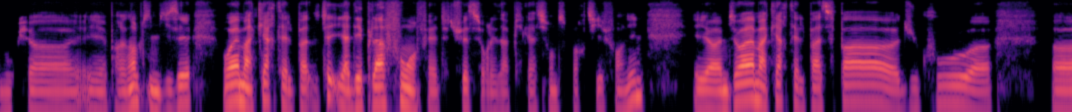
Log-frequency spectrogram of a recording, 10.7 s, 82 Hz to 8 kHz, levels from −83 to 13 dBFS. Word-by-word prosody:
donc 95 Hz, 0 st, -13 dB, 0.2 s
heu 95 Hz, 0 st, -5 dB
et 100 Hz, -1 st, -7 dB
par 100 Hz, -, -8 dB
exemple 120 Hz, +5 st, 0 dB
il 105 Hz, -, -2 dB
me 95 Hz, -, -1 dB
disait: 100 Hz, +7 st, 0 dB, 0.3 s
«Ouais 130 Hz, +3 st, +7 dB
ma 115 Hz, -4 st, +6 dB
carte 135 Hz, +3 st, 0 dB
elle 110 Hz, -4 st, -1 dB
passe» 110 Hz, +2 st, -1 dB
tu -, -, +1 dB
sais, -, -, 0 dB
il -, -, -6 dB
y -, -, +1 dB
a -, -, +4 dB
des 110 Hz, +1 st, +1 dB
plafonds 120 Hz, 0 st, +4 dB
en -, -, -1 dB
fait, 95 Hz, 0 st, -7 dB
tu -, -, -3 dB
sais 105 Hz, -, -1 dB
sur 95 Hz, -2 st, -2 dB
les 90 Hz, 0 st, -11 dB
applications 95 Hz, +2 st, -5 dB
de 100 Hz, -, -7 dB
sportifs 105 Hz, +2 st, -7 dB
en 95 Hz, -, -7 dB
ligne, 135 Hz, +8 st, -4 dB, 0.5 s
et 105 Hz, 0 st, -2 dB
heu, 100 Hz, -, +3 dB
il -, -, +1 dB
me 100 Hz, -, 0 dB
dit: 125 Hz, -, -1 dB
«Ouais 140 Hz, +2 st, +9 dB
ma 130 Hz, -, +6 dB
carte 130 Hz, -2 st, -2 dB
elle 110 Hz, -4 st, -4 dB
passe 110 Hz, 0 st, +3 dB
pas, 125 Hz, -3 st, +2 dB
heu, -, -, -6 dB
du 105 Hz, +1 st, -12 dB
coup, 120 Hz, 0 st, -5 dB
heu 95 Hz, 0 st, -3 dB, 0.6 s
heu, -, -, -2 dB
105 Hz, 265 wpm, -23 LUFS, 95-120 Hz, 0.6 s, Ouais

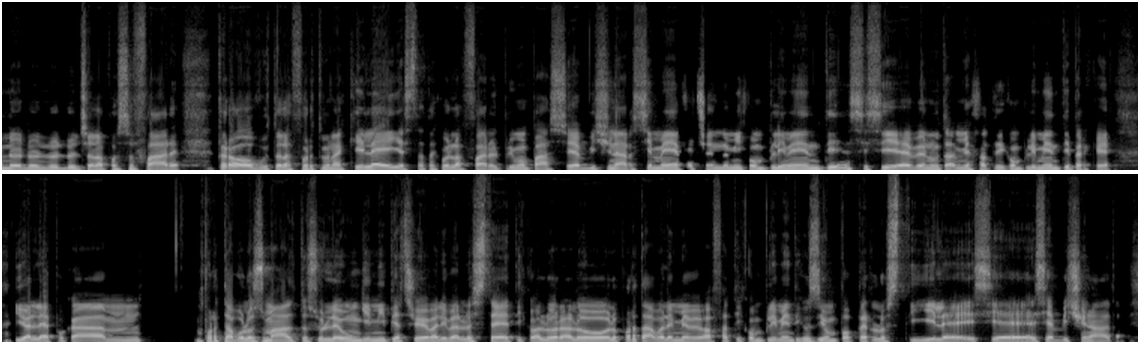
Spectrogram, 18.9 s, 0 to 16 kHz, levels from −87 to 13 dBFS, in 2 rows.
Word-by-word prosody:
no 120 Hz, 0 st, +2 dB
no 115 Hz, 0 st, -1 dB, 0.2 s
non 115 Hz, +1 st, -1 dB
ce 120 Hz, -, -3 dB
la 115 Hz, -, +1 dB
posso 120 Hz, +5 st, -4 dB
fare. 130 Hz, +5 st, 0 dB, 0.3 s
Però 180 Hz, -1 st, +3 dB
ho -, -, +6 dB
avuto 125 Hz, -1 st, -2 dB
la 125 Hz, -, +2 dB
fortuna 125 Hz, -1 st, -2 dB
che 120 Hz, 0 st, -1 dB
lei 130 Hz, -3 st, +4 dB
è 115 Hz, -, 0 dB
stata 115 Hz, +1 st, -7 dB
quella 115 Hz, -2 st, 0 dB
a -, -, -9 dB
fare 110 Hz, 0 st, -2 dB
il 110 Hz, -, -6 dB
primo 115 Hz, -1 st, -3 dB
passo 115 Hz, 0 st, -3 dB
e -, -, +4 dB
avvicinarsi 110 Hz, +4 st, -2 dB
a -, -, -2 dB
me 135 Hz, +2 st, +2 dB
facendomi 110 Hz, -1 st, -3 dB
i 110 Hz, -, -3 dB
complimenti 120 Hz, -, +1 dB
sì, 135 Hz, -6 st, -4 dB
sì, 110 Hz, -3 st, 0 dB
è 105 Hz, +1 st, +4 dB
venuta 115 Hz, 0 st, 0 dB
mi 110 Hz, +1 st, -2 dB
ha -, -, -1 dB
fatto 120 Hz, +1 st, -6 dB
i -, -, 0 dB
complimenti 115 Hz, -1 st, -1 dB
perché -, -, -2 dB, 0.3 s
io 120 Hz, -1 st, +4 dB
all'epoca, 115 Hz, -2 st, +2 dB
mhmm, 105 Hz, 0 st, -4 dB, 0.5 s
portavo 115 Hz, +1 st, +1 dB
lo 115 Hz, -, +3 dB
smalto 120 Hz, 0 st, +2 dB
sulle 110 Hz, -2 st, +1 dB
unghie, 110 Hz, -1 st, +2 dB
mi 105 Hz, 0 st, +1 dB
piaceva 120 Hz, +1 st, +2 dB
a -, -, +1 dB
livello 105 Hz, +3 st, +1 dB
estetico, 130 Hz, -6 st, +1 dB
allora 100 Hz, 0 st, +3 dB
lo 100 Hz, 0 st, +3 dB
lo 115 Hz, -, +1 dB
portavo 200 Hz, -, 0 dB
e -, -, +1 dB
lei 100 Hz, -, +2 dB
mi 100 Hz, -, 0 dB
aveva 100 Hz, 0 st, +1 dB
fatto -, -, -6 dB
i -, -, -8 dB
complimenti, 100 Hz, -1 st, -2 dB
così 105 Hz, -1 st, 0 dB
un 100 Hz, 0 st, +1 dB
po' 105 Hz, -, -2 dB
per 105 Hz, -, -1 dB
lo 115 Hz, +1 st, -1 dB
stile, 115 Hz, -, 0 dB
e -, -, 0 dB
si -, -, -1 dB
è -, -, +3 dB
si -, -, -3 dB
è -, -, +4 dB
avvicinata 95 Hz, -2 st, -3 dB
115 Hz, 240 wpm, -24 LUFS, 105-120 Hz, 0.5 s, ho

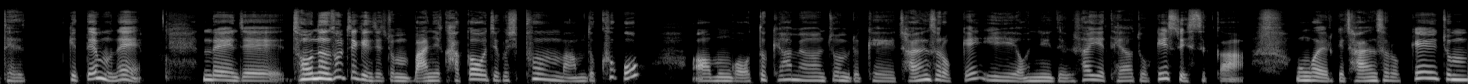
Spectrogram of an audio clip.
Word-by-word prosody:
됐기 170 Hz, +4 st, -9 dB
때문에 245 Hz, -5 st, +4 dB, 0.6 s
근데 210 Hz, -3 st, +3 dB
인제 175 Hz, +4 st, 0 dB
저는 255 Hz, +3 st, +9 dB
솔직히 285 Hz, -8 st, +3 dB
인제 170 Hz, -1 st, -5 dB
좀 160 Hz, -2 st, -4 dB
많이 175 Hz, +2 st, +3 dB
가까워지고 220 Hz, -6 st, 0 dB
싶은 245 Hz, +4 st, -1 dB
마음도 160 Hz, -4 st, -5 dB
크고 345 Hz, +6 st, -2 dB, 0.5 s
아 170 Hz, -, 0 dB
뭔가 165 Hz, -2 st, -4 dB
'어떻게 190 Hz, +7 st, -6 dB
하면 190 Hz, -5 st, -3 dB
좀 195 Hz, -2 st, -5 dB
이렇게 155 Hz, -1 st, -9 dB
자연스럽게 210 Hz, -, 0 dB
이 180 Hz, -6 st, -5 dB
언니들 155 Hz, 0 st, -4 dB
사이의 210 Hz, -2 st, -1 dB
대화도 165 Hz, -1 st, -8 dB
낄 265 Hz, +1 st, +3 dB
수 -, -, +3 dB
있을까? -, -, -2 dB, 0.5 s
뭔가 190 Hz, -2 st, +2 dB
이렇게 160 Hz, +1 st, -5 dB
자연스럽게 175 Hz, -, +1 dB
좀 220 Hz, -3 st, +3 dB
185 Hz, 300 characters per minute, -26 LUFS, 165-225 Hz, 0.6 s, 저는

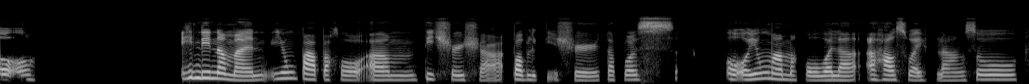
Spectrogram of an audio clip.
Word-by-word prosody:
oo. 225 Hz, -1 st, 0 dB, 1.5 s
Hindi 300 Hz, +1 st, +6 dB
naman. 210 Hz, -6 st, +4 dB
'Yung 275 Hz, +1 st, -3 dB
papa 225 Hz, -3 st, +4 dB
ko, 205 Hz, -3 st, -3 dB
um, 205 Hz, 0 st, -1 dB
teacher 215 Hz, -4 st, -3 dB
siya, 185 Hz, -, -4 dB
public 215 Hz, -3 st, 0 dB
teacher. 190 Hz, -1 st, -5 dB
Tapos, 220 Hz, +1 st, -1 dB, 0.5 s
oo, 230 Hz, -2 st, +1 dB
'yung 260 Hz, +4 st, +1 dB
mama 230 Hz, -4 st, +3 dB
ko, 195 Hz, -1 st, -1 dB
wala 195 Hz, -1 st, +1 dB, 0.2 s
ah, 230 Hz, -, +3 dB
housewife 215 Hz, -4 st, 0 dB
lang. 185 Hz, +1 st, -6 dB
So 225 Hz, +1 st, -2 dB
220 Hz, 120 wpm, -24 LUFS, 200-230 Hz, 1.5 s, Hindi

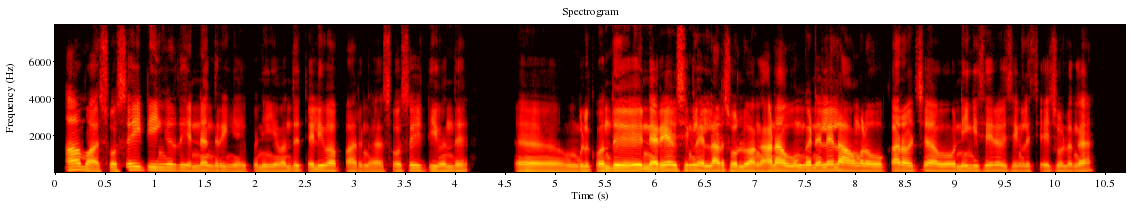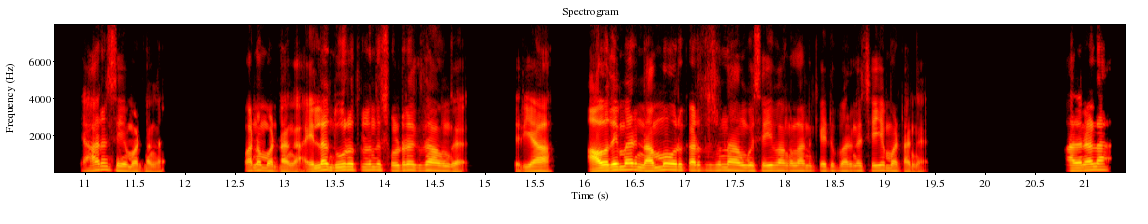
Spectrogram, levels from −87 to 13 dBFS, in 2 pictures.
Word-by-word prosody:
ஆமா, 165 Hz, -3 st, +3 dB, 0.2 s
சொசைட்டிங்கிறது 155 Hz, +3 st, -1 dB
என்னங்கிறீங்க? 125 Hz, -4 st, -3 dB
இப்ப 105 Hz, +1 st, -14 dB
நீங்க 110 Hz, +1 st, -3 dB
வந்து 120 Hz, +4 st, -3 dB
தெளிவா 130 Hz, +3 st, +1 dB
பாருங்க. 105 Hz, -2 st, -4 dB, 0.2 s
சொசைட்டி 130 Hz, +2 st, -3 dB
வந்து, 120 Hz, +1 st, -3 dB, 0.6 s
அ -, -, 0 dB, 0.5 s
உங்களுக்கு 110 Hz, +2 st, -3 dB
வந்து 130 Hz, +3 st, +3 dB, 0.3 s
நெறைய 125 Hz, +5 st, +6 dB
விஷயங்கள 140 Hz, +1 st, 0 dB
எல்லாரும் 130 Hz, 0 st, +1 dB
சொல்லுவாங்க. 120 Hz, -2 st, +1 dB
ஆனா 140 Hz, -, +5 dB
உங்க 135 Hz, +2 st, +1 dB
நிலையில 150 Hz, +1 st, +3 dB
அவங்கள 130 Hz, -1 st, +1 dB
உட்கார 140 Hz, +5 st, 0 dB
வச்சு, 130 Hz, +1 st, -9 dB, 0.4 s
நீங்க 130 Hz, 0 st, -1 dB
செய்ற 135 Hz, +1 st, -1 dB
விஷயங்கள 120 Hz, -1 st, -6 dB
செய்ய -, -, -4 dB
சொல்லுங்க, 125 Hz, 0 st, -1 dB, 0.7 s
யாரும் 160 Hz, +3 st, -1 dB
செய்ய 120 Hz, -2 st, 0 dB
மாட்டாங்க, 95 Hz, -3 st, -5 dB, 0.9 s
பண்ண 150 Hz, 0 st, +1 dB
மாட்டாங்க, 105 Hz, -4 st, -1 dB, 0.2 s
எல்லாம் 160 Hz, +1 st, +3 dB
தூரத்துலருந்து 160 Hz, -1 st, 0 dB
சொல்றதுக்கு 145 Hz, +1 st, -1 dB
தான் 140 Hz, -2 st, +3 dB
அவங்க. 115 Hz, -6 st, -2 dB, 0.6 s
சரியா? 110 Hz, +2 st, +2 dB, 0.5 s
அதே 150 Hz, +3 st, +8 dB
மாரி 175 Hz, -1 st, +4 dB
நம்ம 160 Hz, +5 st, +3 dB
ஒரு 155 Hz, -, 0 dB
கருத்து 145 Hz, 0 st, 0 dB
சொன்னா, 150 Hz, 0 st, +1 dB
அவங்க 135 Hz, 0 st, 0 dB
செய்வாங்களான்னு 130 Hz, -2 st, -2 dB
கேட்டுப் 120 Hz, 0 st, -5 dB
பாருங்க, 120 Hz, +2 st, -3 dB
செய்ய 135 Hz, +1 st, 0 dB
மாட்டாங்க. 120 Hz, -, -5 dB, 1.5 s
அதனால 155 Hz, +4 st, +3 dB
130 Hz, 145 wpm, -22 LUFS, 120-145 Hz, 1.5 s, அதே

